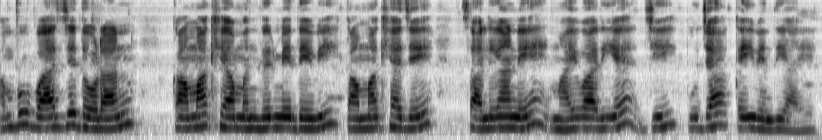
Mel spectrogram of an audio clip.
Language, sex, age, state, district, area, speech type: Sindhi, female, 60+, Delhi, South Delhi, urban, read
